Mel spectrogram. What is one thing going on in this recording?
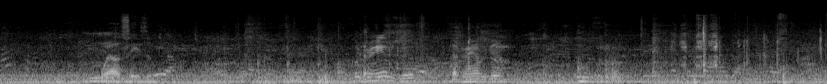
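A man talks close up, in a casual tone.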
